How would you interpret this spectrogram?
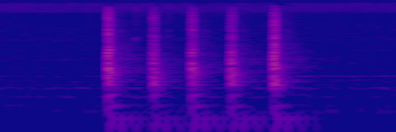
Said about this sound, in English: Okay, fine. Will you just stop? You're really pounding on that door, and I don't want you to break it down, okay?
